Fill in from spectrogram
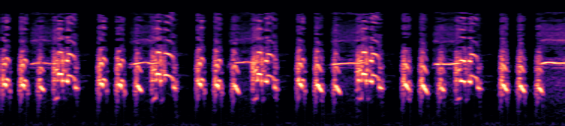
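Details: Grey francolin (teetar) giving rapid, harsh, squawking phrases of several notes, each phrase repeated after a brief gap, with a faint higher whistled overtone; steady, close and loud.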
